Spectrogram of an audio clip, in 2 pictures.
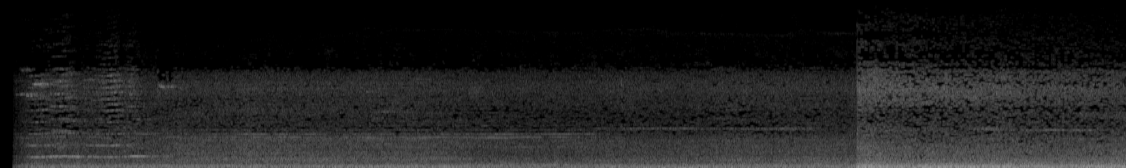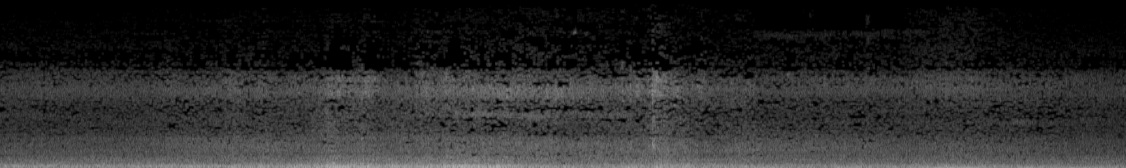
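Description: Highway traffic noise: a steady hiss of vehicles passing on the road. It jumps suddenly louder about a third of the way in and swells as a vehicle goes by in the second half.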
